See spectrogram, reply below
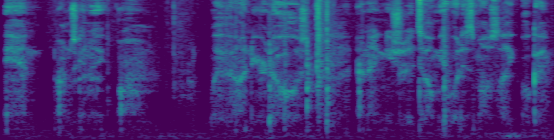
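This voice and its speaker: A man whispering in a breathy voice as an ASMR medical examiner, giving step-by-step instructions with soft, repeated reassurance. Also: a little fast. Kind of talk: fast whispered ASMR medical exam roleplay.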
